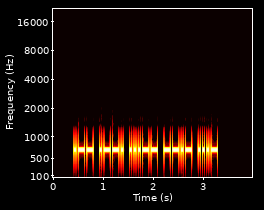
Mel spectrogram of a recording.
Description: Morse code, heard as a keyed tone, about 28 wpm, 700 Hz. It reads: WP3QV
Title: USA Call Signs - 5 Characters - Repeated 3x - 28wpm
